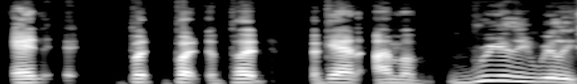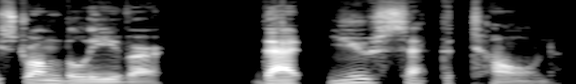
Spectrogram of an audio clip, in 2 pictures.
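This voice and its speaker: A middle-aged man, a pitch coach, talking casually in an interview, animated, often restarting and repeating words. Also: normal speed, no echo. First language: not Swedish; English speaker.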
